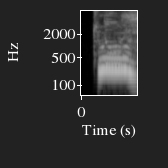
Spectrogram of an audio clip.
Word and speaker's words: toujours: mas tem outro uso toujours. também, viu? Tem Ah, é? outro uso também, mas eu vou dizer depois. Tá. Toujours, sempre. Então não vai falar o S, né? Toujours, não pronuncie um S.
